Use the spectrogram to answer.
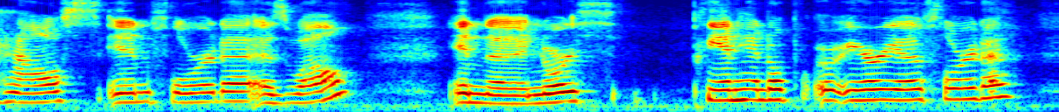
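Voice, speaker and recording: A woman's fairly high voice with an American accent, a fairly slow pace and ordinary pitch variation. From Kansas, US Midwest. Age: 40s. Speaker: student. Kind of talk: self-introduction video. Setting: at home in Florida. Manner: casual, halting with fillers.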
